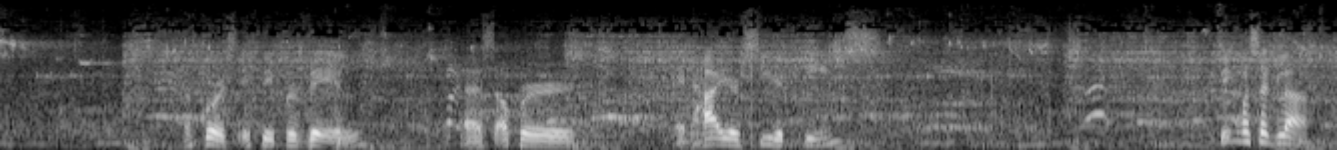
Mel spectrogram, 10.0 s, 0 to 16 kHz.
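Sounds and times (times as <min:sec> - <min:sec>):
sneaker squeaks: 0:00.0 - 0:01.6, 0:02.2 - 0:04.7, 0:05.4 - 0:10.0
crowd hubbub: 0:01.0 - 0:10.0.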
